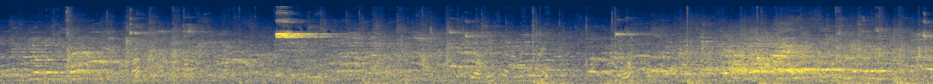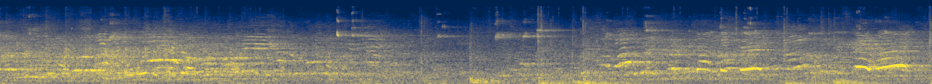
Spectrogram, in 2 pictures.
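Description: A ball bounces on a hardwood floor.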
